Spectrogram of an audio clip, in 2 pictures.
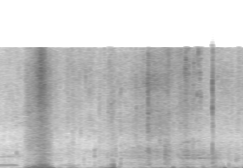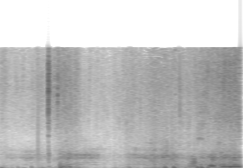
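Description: Footsteps and clothing brushing through tall grass and bush, in uneven rustles, with quiet voices and a spoken line near the end.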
